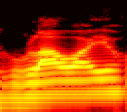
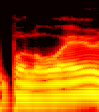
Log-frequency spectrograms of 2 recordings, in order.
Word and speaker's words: Bulawayo: So I grew up in the second largest city of Zimbabwe, and that is Bulawayo or Bulawayo, depends on your pronunciation.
